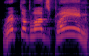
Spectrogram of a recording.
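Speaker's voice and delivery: ordinary delivery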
